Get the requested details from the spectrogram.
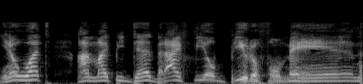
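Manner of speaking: lazy, slow drawl, lingering on man. Retelling a movie scene: a Jack Nicholson impression. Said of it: "this inexplicable Jack Nicholson impression".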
